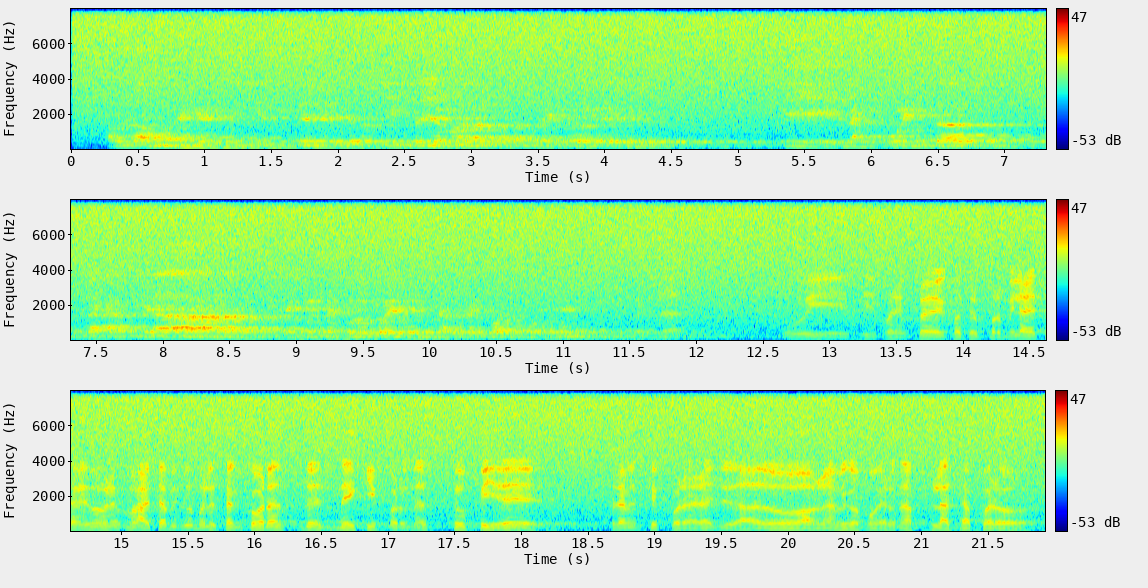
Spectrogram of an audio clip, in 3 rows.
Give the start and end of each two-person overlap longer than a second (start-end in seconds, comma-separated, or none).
none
